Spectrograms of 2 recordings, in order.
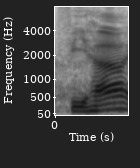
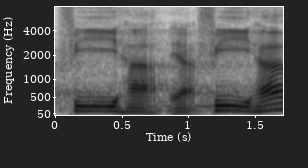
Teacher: kita lihat fiha, ya, ini mad tabi'i ataupun mad asli 2 harakat.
